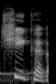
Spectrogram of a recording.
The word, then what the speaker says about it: CHIIKA: We said CHIIKA, that's two syllables.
